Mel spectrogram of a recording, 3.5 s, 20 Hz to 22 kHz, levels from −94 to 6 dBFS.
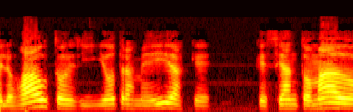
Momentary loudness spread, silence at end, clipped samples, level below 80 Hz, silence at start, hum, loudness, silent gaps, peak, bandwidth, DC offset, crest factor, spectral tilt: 17 LU; 0 s; under 0.1%; -60 dBFS; 0 s; none; -19 LUFS; none; -2 dBFS; 11 kHz; under 0.1%; 16 dB; -4 dB/octave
